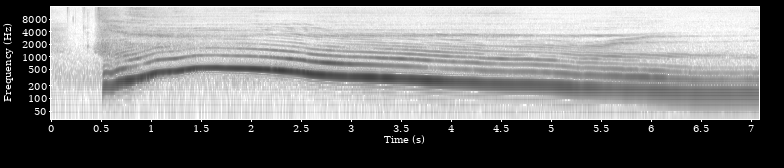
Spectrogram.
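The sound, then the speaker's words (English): A single long voiced buzzing hum on one exhale during a guided breathing exercise, rising quickly in pitch, then sliding slowly downward for about six seconds, steady and fairly loud with no talking. “And again, this time, let something buzz.”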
